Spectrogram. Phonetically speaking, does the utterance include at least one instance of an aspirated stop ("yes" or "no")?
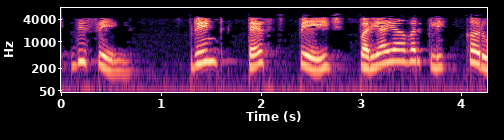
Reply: no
